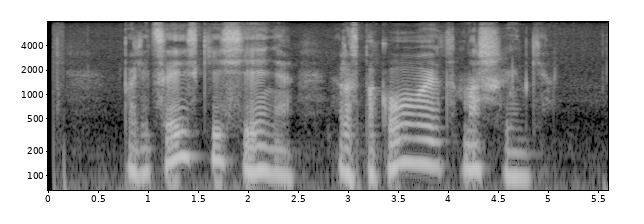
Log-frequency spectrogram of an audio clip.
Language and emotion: Russian, neutral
